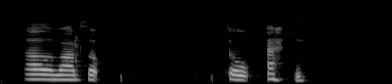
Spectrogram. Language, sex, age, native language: Icelandic, female, 30-39, Icelandic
